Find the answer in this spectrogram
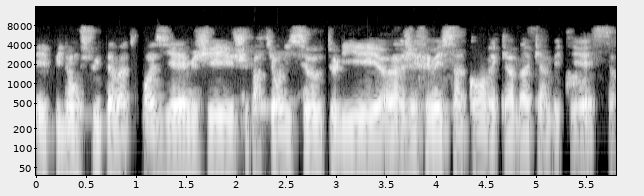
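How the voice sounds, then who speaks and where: A man at a moderate pace, with hardly any pauses. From France, Sarthe (Pays de la Loire). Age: 40s. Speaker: restaurant owner. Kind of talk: podcast interview. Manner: hesitant, many fillers.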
